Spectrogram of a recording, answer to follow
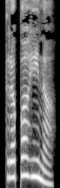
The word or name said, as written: ತ್ರಪಾಹೀನ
